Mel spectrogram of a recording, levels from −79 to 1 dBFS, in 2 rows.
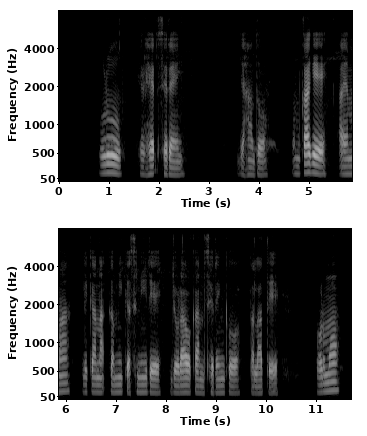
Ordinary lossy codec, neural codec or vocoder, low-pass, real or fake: none; none; 7.2 kHz; real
